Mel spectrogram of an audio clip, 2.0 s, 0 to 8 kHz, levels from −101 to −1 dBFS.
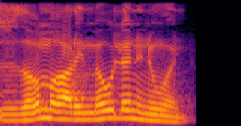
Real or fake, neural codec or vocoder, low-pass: real; none; 7.2 kHz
